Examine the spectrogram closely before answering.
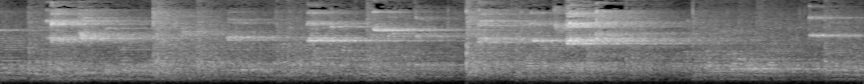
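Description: Badminton doubles rally on an indoor court: sport shoes squeaking on the court floor again and again, with sharp racket strikes on the shuttlecock about two seconds in and again near six seconds in.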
